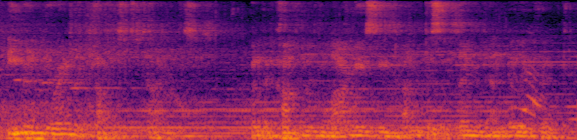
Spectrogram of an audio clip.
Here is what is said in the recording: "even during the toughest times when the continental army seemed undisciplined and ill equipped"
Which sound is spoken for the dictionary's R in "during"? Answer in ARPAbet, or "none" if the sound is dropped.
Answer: R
